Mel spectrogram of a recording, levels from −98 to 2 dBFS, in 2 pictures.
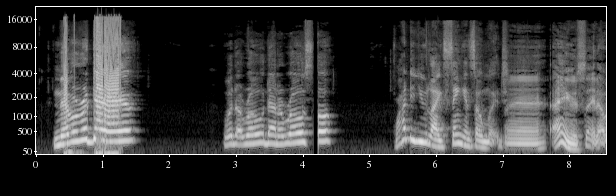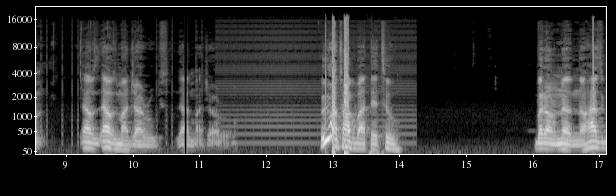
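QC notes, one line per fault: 0.42–1.27 s, 12.90–13.23 s and 16.90 s: integer overflow. Speech peaks pushed about 3 dB, 4 dB and 0 dB past full scale wrap to the opposite sign, giving violent cracks far sharper than clipping's flattened distortion.
4.16 s and 10.77 s: Bluetooth stall. Gaps of 65 ms and 44 ms of dead silence, likely the headphone buffer running dry, then the speech resumes.
8.23–11.05 s: GSM signalling bursts. A galloping dit-dit-dit of brief 217 Hz buzzes about 30 dB under the speech, intermittent grouped bursts, unlike a call's continuous buzz.
11.25–14.26 s: GSM phone buzz. A steady, raspy 217 Hz buzz rich in harmonics, about 30 dB below the speech and unrelated to it, which distinguishes it from mains hum at 50 or 60 Hz.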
